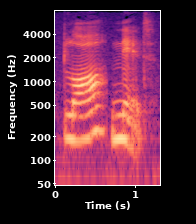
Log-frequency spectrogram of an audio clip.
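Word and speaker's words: Bláthnaid: how Sinead is pronounced the next name is blonde it and it means blossom and flower it's pronounced law NIT blonde it it's spelt BL a th naid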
